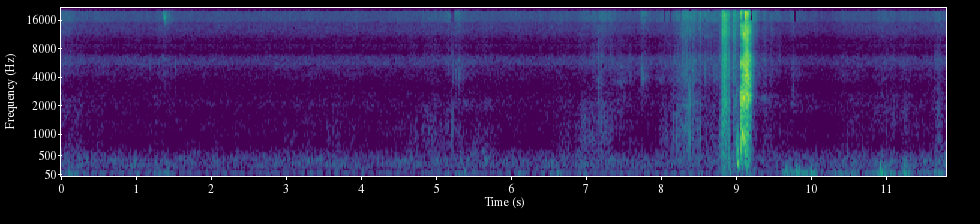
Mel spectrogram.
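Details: Female with a cold and a little stuffy: quiet room noise, then a sharp double sneeze burst followed by a few softer sniffs and breaths; sneezing.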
